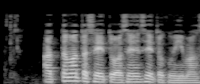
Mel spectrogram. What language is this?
Japanese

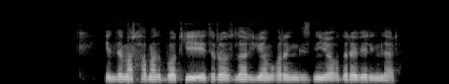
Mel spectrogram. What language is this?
Uzbek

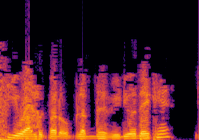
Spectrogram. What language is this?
Hindi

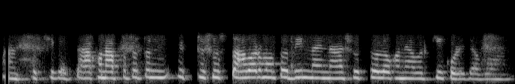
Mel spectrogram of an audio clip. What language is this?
Bangla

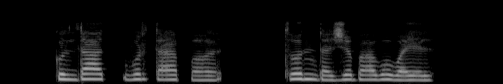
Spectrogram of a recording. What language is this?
Pashto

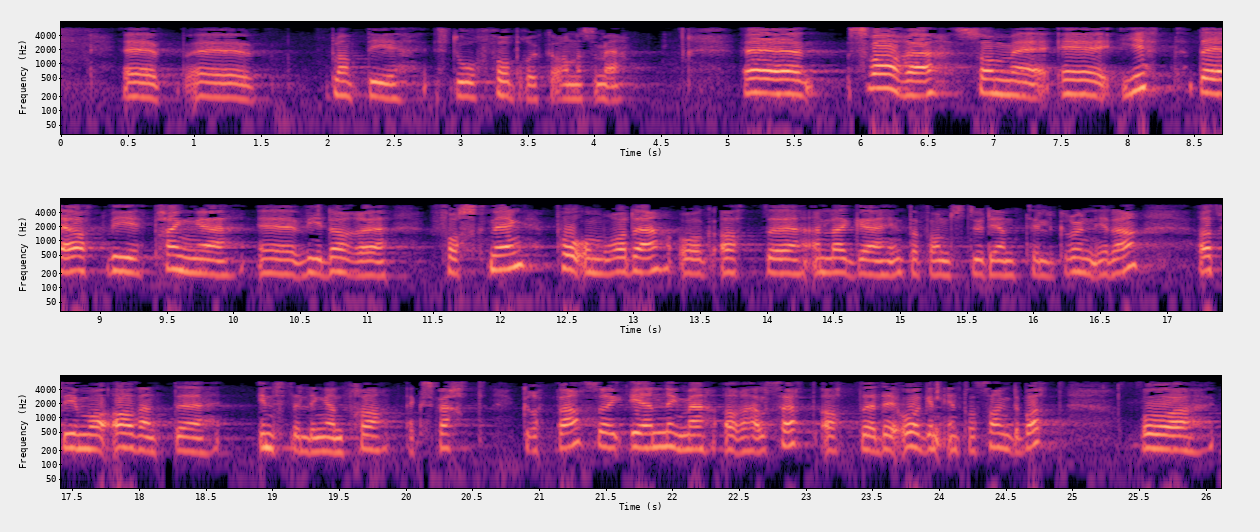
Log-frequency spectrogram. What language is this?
Norwegian Nynorsk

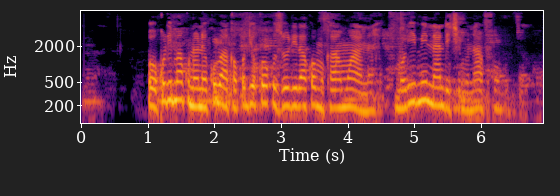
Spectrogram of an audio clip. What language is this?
Ganda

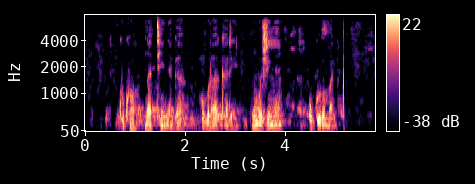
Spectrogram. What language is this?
Kinyarwanda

